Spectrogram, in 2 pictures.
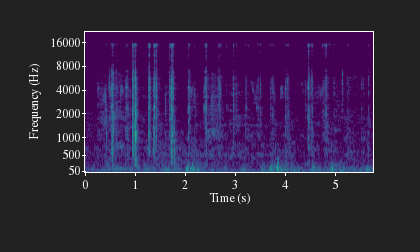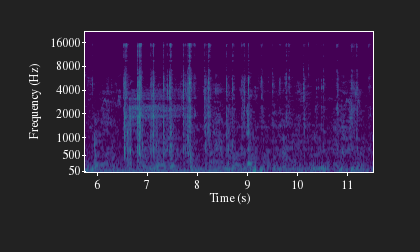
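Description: A knife cutting and scraping at a small animal carcass on a wooden plank: irregular sharp clicks and taps, several a second, with a few low thumps.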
